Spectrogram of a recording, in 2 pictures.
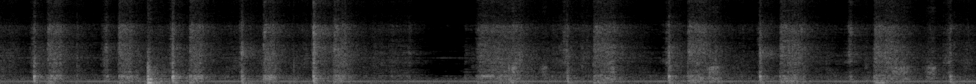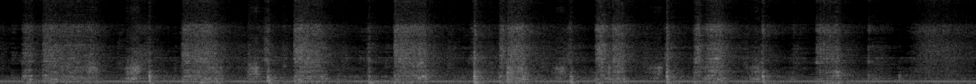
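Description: Cucumber being sliced on a handheld plastic mandoline slicer into a plastic bowl: quick, repeated scraping strokes of the vegetable across the blade, two to three a second, with a brief pause about two seconds in.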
